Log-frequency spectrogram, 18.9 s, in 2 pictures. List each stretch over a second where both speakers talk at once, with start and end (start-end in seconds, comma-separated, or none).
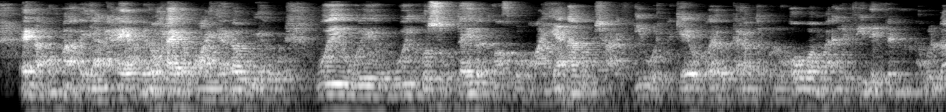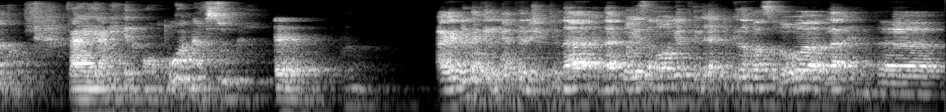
none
